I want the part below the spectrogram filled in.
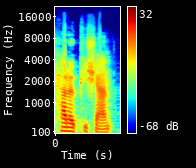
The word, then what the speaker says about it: Hanal Pixan: And just to say, although it's pronounced Hanu Pishan, it is actually spelt H-A-N-A-L-P-I-X-A-N.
